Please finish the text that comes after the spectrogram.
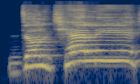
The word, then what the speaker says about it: Dolcelly: And I have been talking to the amazing Nataly Florez, who owns Dolcelly Sweets. You have to say it like that. You have to put that little Italian twang in it.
